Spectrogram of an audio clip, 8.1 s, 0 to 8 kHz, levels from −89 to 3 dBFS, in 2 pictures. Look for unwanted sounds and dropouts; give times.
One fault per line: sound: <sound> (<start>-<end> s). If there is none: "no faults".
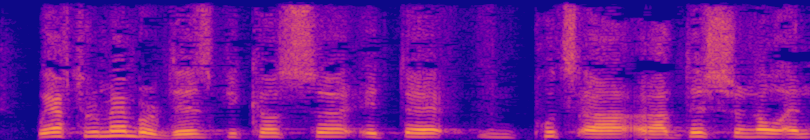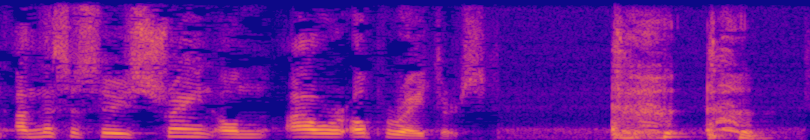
sound: cough (7.1-7.9 s)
